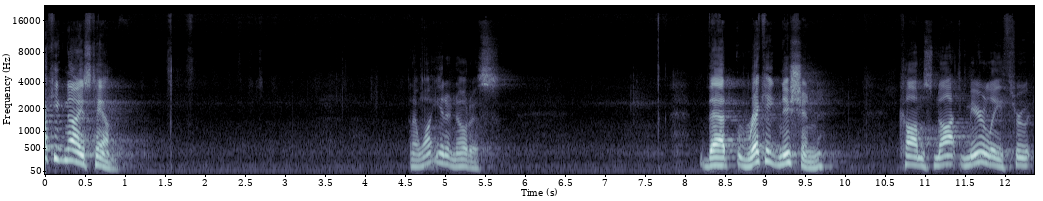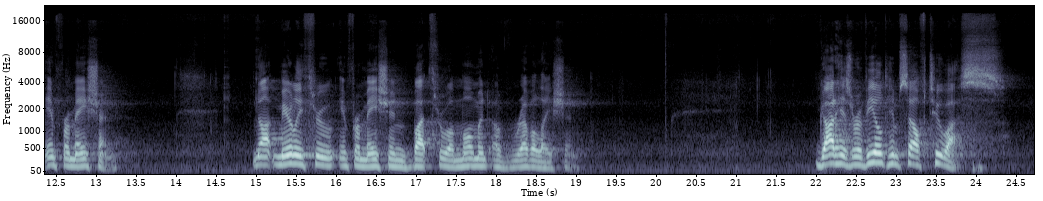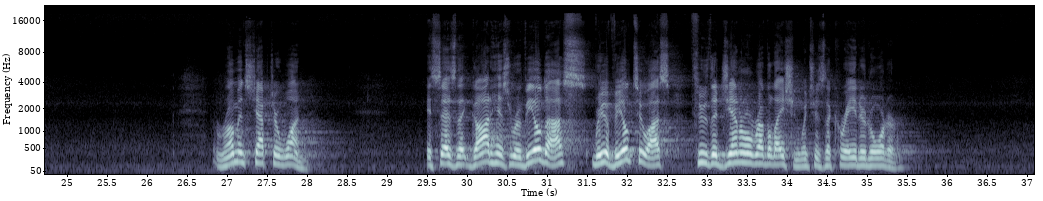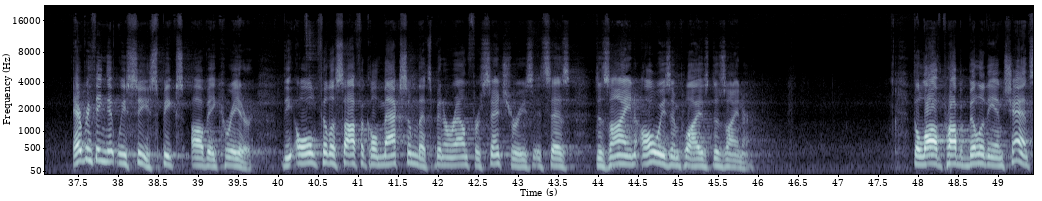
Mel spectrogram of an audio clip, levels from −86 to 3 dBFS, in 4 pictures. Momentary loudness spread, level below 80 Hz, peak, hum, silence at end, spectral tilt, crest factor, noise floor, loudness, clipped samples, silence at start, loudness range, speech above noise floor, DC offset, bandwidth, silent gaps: 14 LU; -58 dBFS; -2 dBFS; none; 0 s; -6.5 dB/octave; 18 dB; -57 dBFS; -18 LUFS; under 0.1%; 0 s; 14 LU; 40 dB; under 0.1%; 18.5 kHz; none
